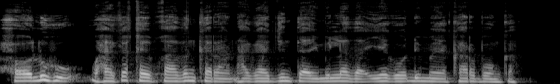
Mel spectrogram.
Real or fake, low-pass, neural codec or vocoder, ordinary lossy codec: real; none; none; none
